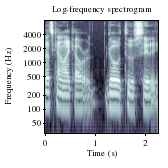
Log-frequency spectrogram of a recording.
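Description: A man with a Romanian accent speaks at a fairly slow pace in a fairly low pitch, on a very clean recording with a silent background. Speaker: seminary professor. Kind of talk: interview.

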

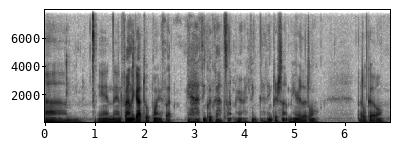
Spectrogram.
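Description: Somewhat breathy and at a very fast pace, the speaker uses an American accent with ordinary pitch variation. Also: man, very deep, low pitch for a man. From Brazil, Amazon region (American missionary kid). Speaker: business co-founder, former science teacher. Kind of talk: interview.

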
